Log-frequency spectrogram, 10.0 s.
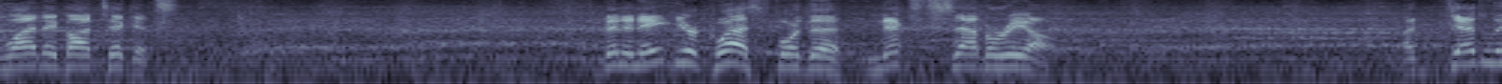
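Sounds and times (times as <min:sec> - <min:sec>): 
speech: 0:00.0 - 0:01.3, 0:04.0 - 0:07.2, 0:09.3 - 0:10.0
sellout stadium crowd singing: 0:00.0 - 0:10.0.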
